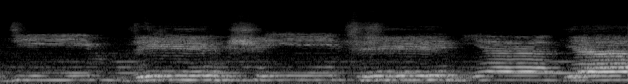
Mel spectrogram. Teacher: 6 number মাখরাজ 6 নম্বর মাখরাজ জিহ্বার মধ্যখান জিহ্বার মধ্যখান বরাবর উপরে তালুর সঙ্গে লাগিয়ে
